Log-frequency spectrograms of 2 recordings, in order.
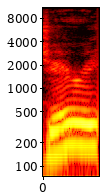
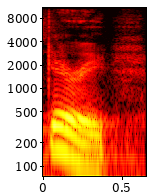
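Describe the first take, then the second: First: The name begins with a soft J sound. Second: The name begins with a hard G sound. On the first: The speaker calls it wrong. "it's not Jerry" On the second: The speaker calls it right. "it's Gary"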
